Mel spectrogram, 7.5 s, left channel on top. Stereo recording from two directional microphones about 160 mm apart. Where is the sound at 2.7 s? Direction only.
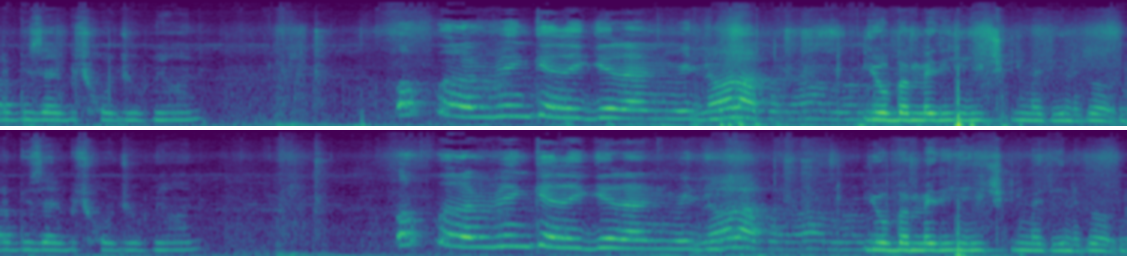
30° right (ahead or behind).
